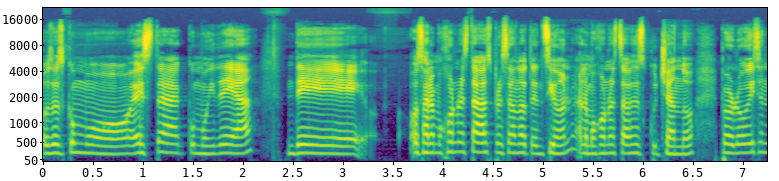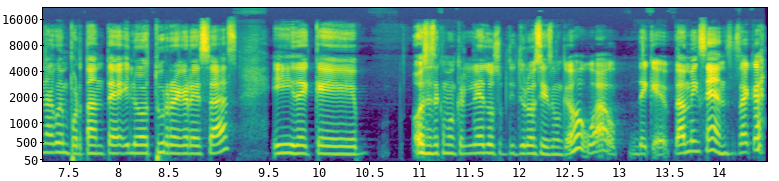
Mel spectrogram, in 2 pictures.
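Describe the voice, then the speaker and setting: Recorded very cleanly against a silent background, a woman talks at a fairly quick pace with fairly even intonation in a dry, close sound with no echo. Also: fairly high pitch for a woman. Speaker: podcast co-host. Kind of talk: casual chat. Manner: calm, relaxing.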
